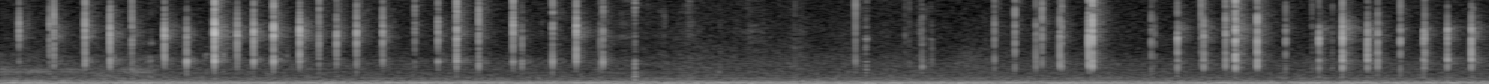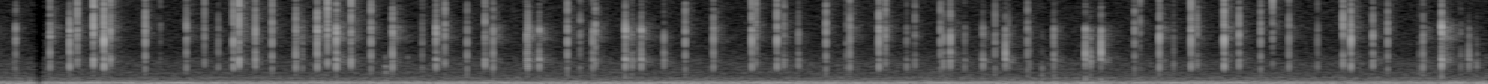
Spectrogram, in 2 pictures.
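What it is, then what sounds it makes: Glass candle jar. A medium glass jar candle with a glass lid, filled with blue wax, is held in the hands and tapped with long nails. The result is a rapid, uneven stream of sharp, bright clicks that die away almost instantly, over a steady low hum.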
